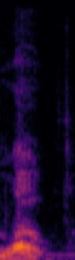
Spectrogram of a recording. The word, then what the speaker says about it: loathe: Loath and loathe. This is interesting because these words are pronounced identically.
